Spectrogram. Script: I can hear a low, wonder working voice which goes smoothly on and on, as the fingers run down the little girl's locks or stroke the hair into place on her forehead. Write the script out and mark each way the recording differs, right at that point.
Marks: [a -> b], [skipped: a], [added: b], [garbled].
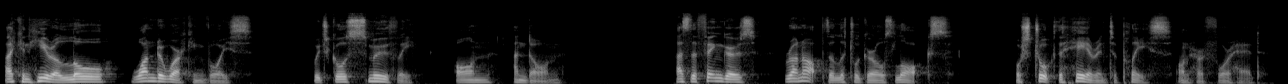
I can hear a low, wonder working voice which goes smoothly on and on, as the fingers run [down -> up] the little girl's locks or stroke the hair into place on her forehead.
